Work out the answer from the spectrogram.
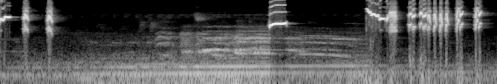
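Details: From Singaraja, North Bali, a kept male orange-headed thrush of the Bali form delivers scattered high chirps, one sharp slurred whistle mid-way, then a rapid string of loud buzzy, chirping notes.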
